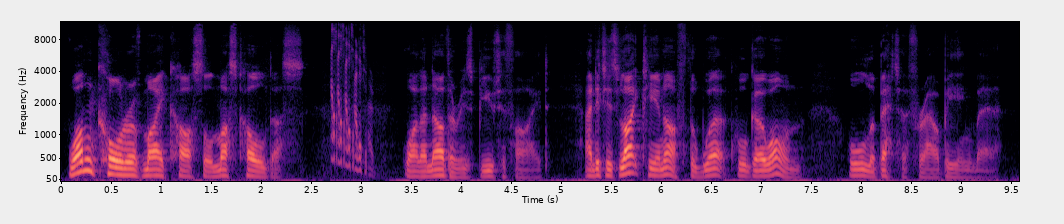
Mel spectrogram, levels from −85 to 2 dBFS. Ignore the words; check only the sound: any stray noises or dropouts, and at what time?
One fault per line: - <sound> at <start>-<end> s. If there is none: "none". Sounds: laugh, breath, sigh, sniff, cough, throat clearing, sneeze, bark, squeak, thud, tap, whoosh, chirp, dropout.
- chirp at 2.7-3.2 s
